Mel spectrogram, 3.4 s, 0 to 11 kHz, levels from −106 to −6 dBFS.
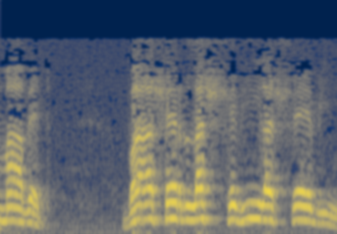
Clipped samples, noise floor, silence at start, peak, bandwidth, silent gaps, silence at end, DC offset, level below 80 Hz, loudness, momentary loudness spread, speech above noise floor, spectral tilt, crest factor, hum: under 0.1%; -52 dBFS; 0 s; -6 dBFS; 6.4 kHz; none; 0 s; under 0.1%; -54 dBFS; -18 LUFS; 5 LU; 34 dB; -7.5 dB/octave; 12 dB; none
